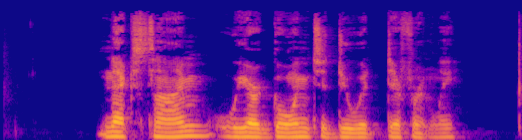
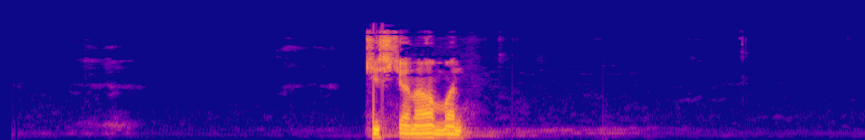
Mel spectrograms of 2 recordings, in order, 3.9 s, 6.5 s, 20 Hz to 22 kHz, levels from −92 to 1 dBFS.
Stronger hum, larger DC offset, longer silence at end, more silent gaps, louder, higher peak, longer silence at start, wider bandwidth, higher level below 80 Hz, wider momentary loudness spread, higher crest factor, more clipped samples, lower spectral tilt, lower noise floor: neither; neither; second, 0.5 s vs 3 s; neither; second, -21 LUFS vs -14 LUFS; about the same, -2 dBFS vs 0 dBFS; second, 0.75 s vs 2.75 s; first, 16 kHz vs 10.5 kHz; about the same, -54 dBFS vs -58 dBFS; about the same, 10 LU vs 10 LU; about the same, 20 dB vs 22 dB; neither; first, -5.5 dB/octave vs -4 dB/octave; about the same, -78 dBFS vs -80 dBFS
